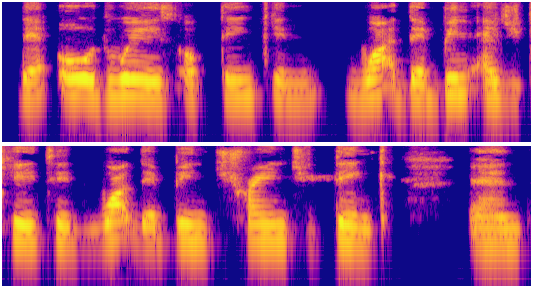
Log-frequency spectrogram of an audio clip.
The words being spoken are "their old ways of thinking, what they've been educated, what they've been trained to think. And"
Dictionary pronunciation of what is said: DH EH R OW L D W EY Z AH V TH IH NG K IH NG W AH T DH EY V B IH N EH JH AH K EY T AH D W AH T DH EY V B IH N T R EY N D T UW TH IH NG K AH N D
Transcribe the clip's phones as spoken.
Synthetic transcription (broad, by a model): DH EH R OW L D W EY Z AH V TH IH NG K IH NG W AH T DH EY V B IH N EH JH AH K EY T AH D W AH T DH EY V B IH N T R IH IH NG T UW TH IH NG K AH N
